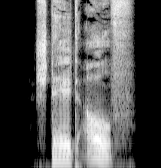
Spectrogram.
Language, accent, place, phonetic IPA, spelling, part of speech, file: German, Germany, Berlin, [ˌʃtɛlt ˈaʊ̯f], stellt auf, verb, De-stellt auf.ogg
- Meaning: inflection of aufstellen: 1. third-person singular present 2. second-person plural present 3. plural imperative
